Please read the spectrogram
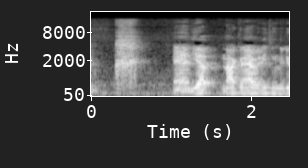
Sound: blows pressured air

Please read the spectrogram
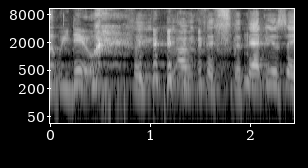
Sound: laughing

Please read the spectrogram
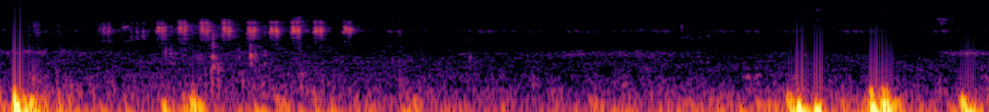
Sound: crickets chirping

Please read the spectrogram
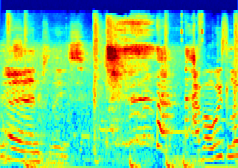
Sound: laughing

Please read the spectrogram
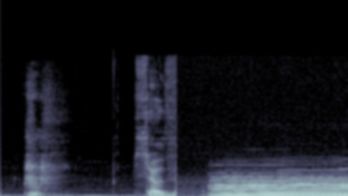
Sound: ahem

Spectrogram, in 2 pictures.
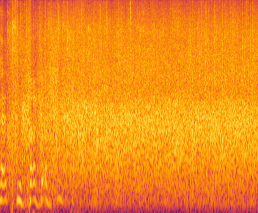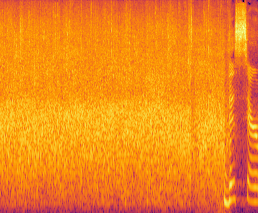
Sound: applause

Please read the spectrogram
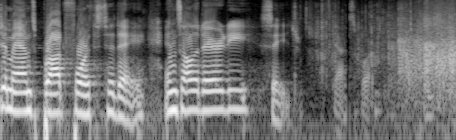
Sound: applause

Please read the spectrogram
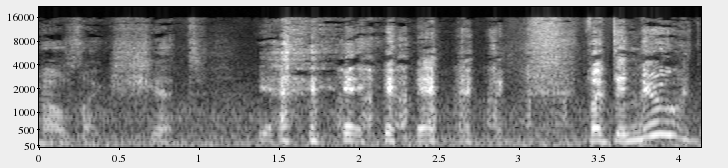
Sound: both laughing

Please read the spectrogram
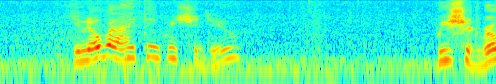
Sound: whispers

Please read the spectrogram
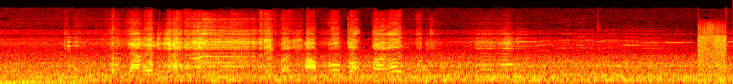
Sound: radio static and chatter

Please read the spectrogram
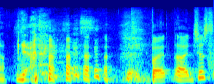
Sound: laughing

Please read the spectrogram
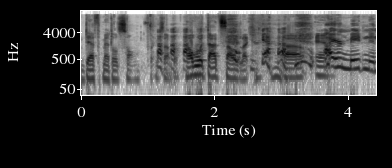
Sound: laughs

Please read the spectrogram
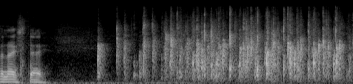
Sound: applause

